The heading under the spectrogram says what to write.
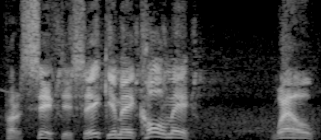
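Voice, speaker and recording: A fawning, nervous go-between flatters the hero with ornate, courtly phrases. His voice is bright and rather high, bouncing around in pitch. Faint noise sits beneath the game audio. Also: unhurried, gravelly, full character voice. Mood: ingratiating. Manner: flowery, obsequious, stammering when flustered. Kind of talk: video game cutscene acting.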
